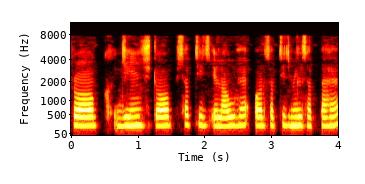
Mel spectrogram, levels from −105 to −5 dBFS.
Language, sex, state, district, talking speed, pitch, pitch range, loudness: Hindi, female, Chhattisgarh, Rajnandgaon, 195 wpm, 220 Hz, 215-225 Hz, -19 LUFS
